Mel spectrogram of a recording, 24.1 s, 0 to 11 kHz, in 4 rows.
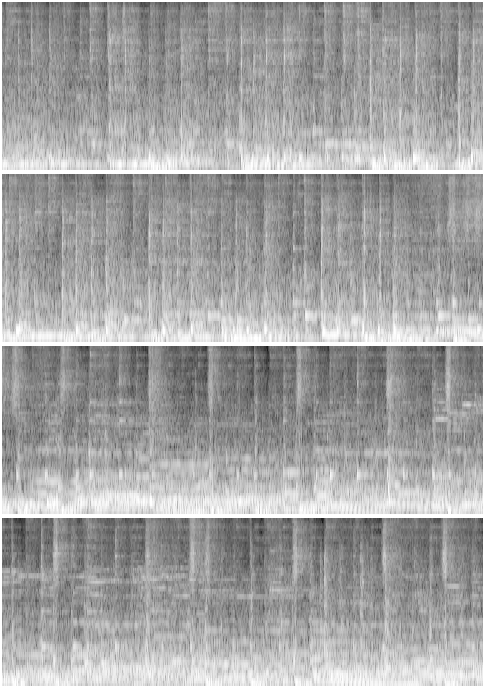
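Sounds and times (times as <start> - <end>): drums and hand percussion: 0.0 - 24.0
bass line: 10.1 - 24.0.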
